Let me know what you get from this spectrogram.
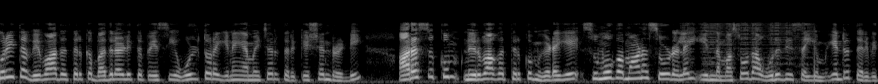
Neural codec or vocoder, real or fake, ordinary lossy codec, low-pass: none; real; Opus, 64 kbps; 7.2 kHz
